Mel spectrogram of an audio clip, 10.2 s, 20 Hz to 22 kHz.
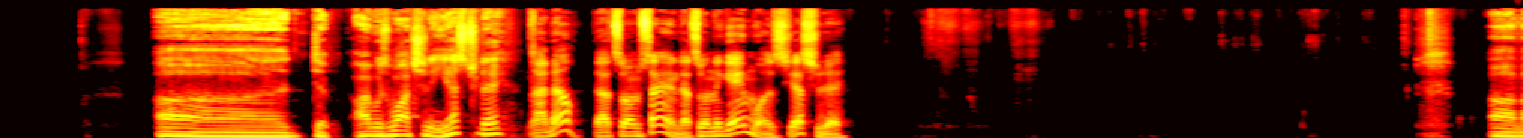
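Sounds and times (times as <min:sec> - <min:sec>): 
speech: 0:01.1 - 0:05.8, 0:10.0 - 0:10.1
typing on a keyboard: 0:07.4 - 0:09.2.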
